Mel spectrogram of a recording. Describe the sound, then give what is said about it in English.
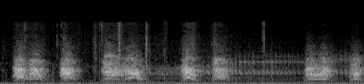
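A dog barks repeatedly in short, loud bursts with uneven gaps between them, about half a dozen barks, and nobody speaks. “They had covered over a mile when they suddenly heard King up ahead. King's found something.”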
